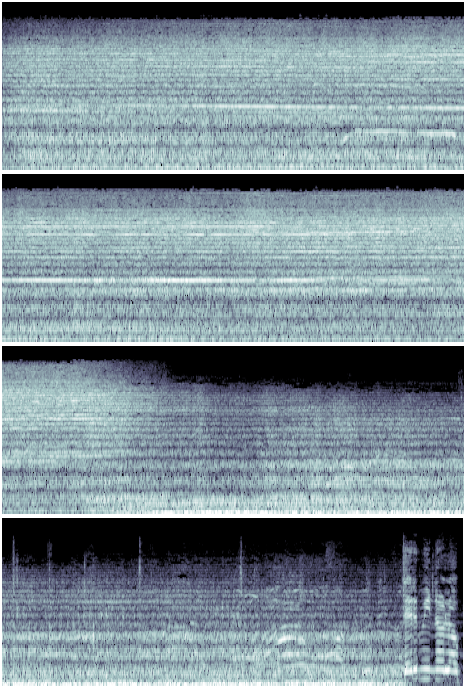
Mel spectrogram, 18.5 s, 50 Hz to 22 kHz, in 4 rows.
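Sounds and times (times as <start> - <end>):
airplane engines of evacuation flights from Afghanistan droning with high whine: 0.0 - 18.4
voices: 12.3 - 18.4.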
